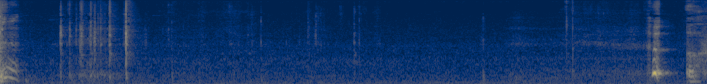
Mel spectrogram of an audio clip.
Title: Woke up with hiccups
